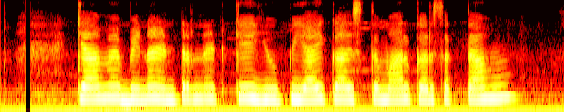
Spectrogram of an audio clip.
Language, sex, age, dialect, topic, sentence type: Hindi, female, 18-24, Marwari Dhudhari, banking, question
